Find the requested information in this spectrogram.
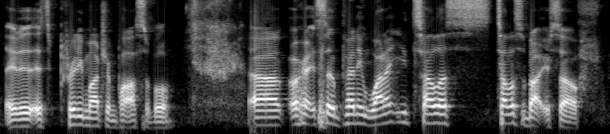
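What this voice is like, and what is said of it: Dutch accent. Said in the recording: “I like the Dutch accent, actually. ... You like my Dutch accent?”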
